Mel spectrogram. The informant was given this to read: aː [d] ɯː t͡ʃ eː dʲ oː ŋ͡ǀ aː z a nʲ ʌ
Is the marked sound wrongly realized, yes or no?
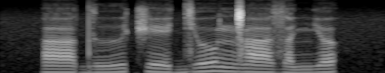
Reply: no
